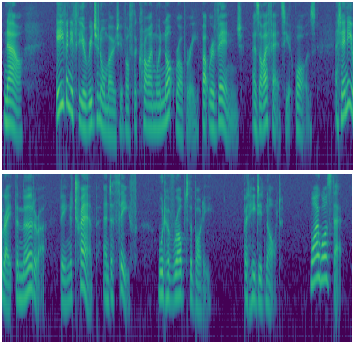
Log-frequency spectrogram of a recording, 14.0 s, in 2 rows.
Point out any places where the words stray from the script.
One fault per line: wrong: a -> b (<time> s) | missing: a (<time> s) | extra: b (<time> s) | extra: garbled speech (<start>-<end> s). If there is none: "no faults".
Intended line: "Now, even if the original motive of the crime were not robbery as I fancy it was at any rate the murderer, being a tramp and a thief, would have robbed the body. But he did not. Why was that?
extra: but revenge (4.0 s)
